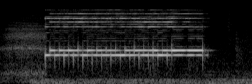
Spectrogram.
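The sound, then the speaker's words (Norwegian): A telephone at the Red Cross helpline, in attic premises on the fifth floor, rings with a bright electronic trill, one sustained burst of rapid warbling tones lasting about a second and a half, clear, with faint background noise before and after. “Hit til telefonen i loftslokalene i femte etasje hos Røde Kors kommer noen av de vonde historiene.”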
